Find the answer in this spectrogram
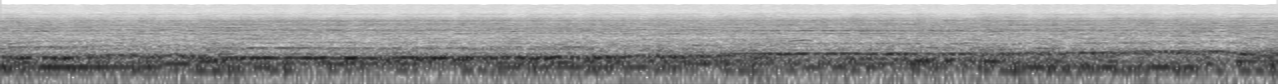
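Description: Live anarcho-punk band playing: electric guitar, bass and drums in a continuous wall of sound with held notes, on a lo-fi live cassette recording.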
